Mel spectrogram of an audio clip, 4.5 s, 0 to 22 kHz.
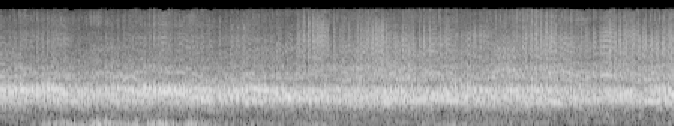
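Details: Sandhill cranes at Whitewater Draw, a gathering of about 12,000 birds on February 19, 2021. A dense, continuous wall of overlapping rolling, trumpeting calls from a huge flock, steady throughout.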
